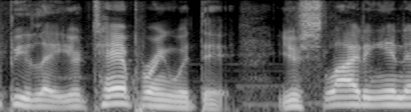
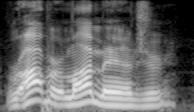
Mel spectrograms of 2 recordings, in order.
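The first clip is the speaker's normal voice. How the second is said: indignant denial; 4 dB louder than usual. Retold or imitated. Boyfriend insisting Robert is his manager, building indignant denial. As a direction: protest harder and harder.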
